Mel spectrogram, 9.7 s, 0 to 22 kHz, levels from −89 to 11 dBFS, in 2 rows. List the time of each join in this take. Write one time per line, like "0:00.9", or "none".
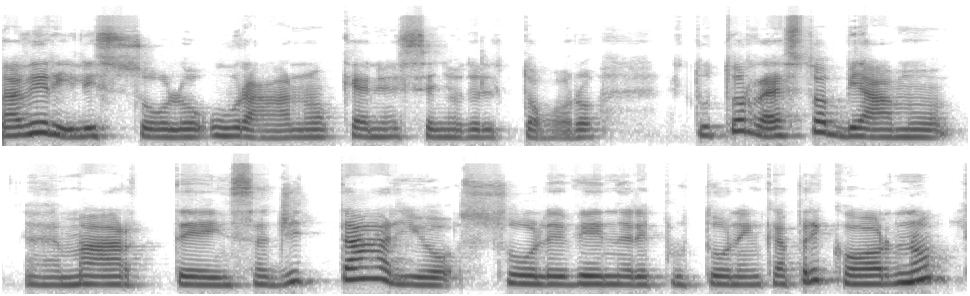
none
